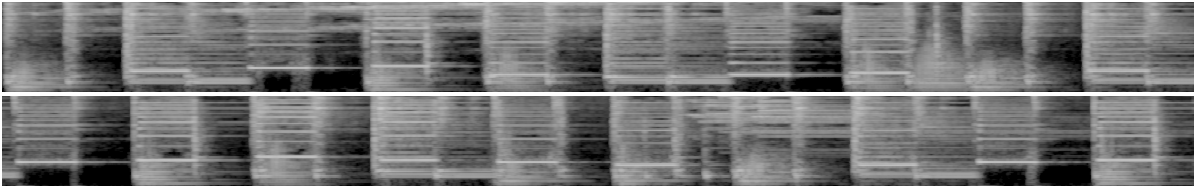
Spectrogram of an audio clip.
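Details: A cheerful chiming jingle plays in short repeated phrases of bell-like notes, each phrase starting with a loud struck chord.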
